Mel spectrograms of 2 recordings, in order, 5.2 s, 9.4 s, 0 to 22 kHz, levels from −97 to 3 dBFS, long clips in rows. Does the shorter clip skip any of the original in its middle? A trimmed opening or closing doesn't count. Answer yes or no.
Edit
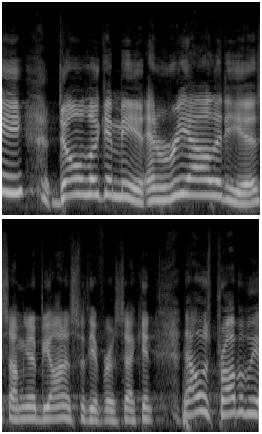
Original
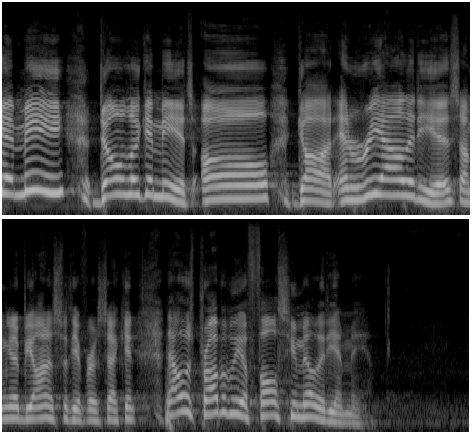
yes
